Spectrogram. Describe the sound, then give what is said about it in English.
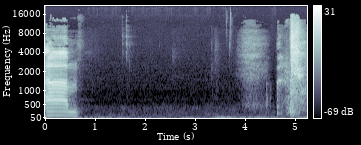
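A loud sneeze bursts out near the end after a quick sharp intake of breath, preceded by a brief voiced sound at the start and a stretch of near silence. “Bless you. Excuse me.”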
